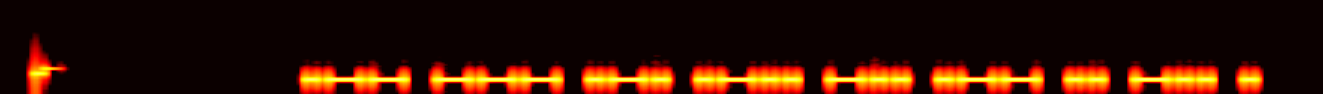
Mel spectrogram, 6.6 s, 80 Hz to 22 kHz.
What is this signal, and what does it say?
Morse code, heard as a keyed tone, about 21 wpm, 700 Hz. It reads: WORLDWIDE
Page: Morse Code Ninja practice 22wpm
